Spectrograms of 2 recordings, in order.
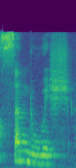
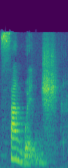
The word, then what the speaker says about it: sandwich: It's not sandwich. No, it's very soft in English, so it's sandwich.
